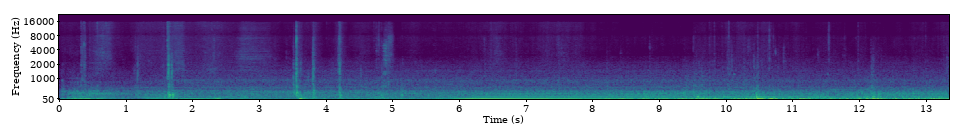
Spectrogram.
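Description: Car engine idling, then pulling away about six seconds in with a louder, steady low rumble. A few sharp knocks come in the first five seconds.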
